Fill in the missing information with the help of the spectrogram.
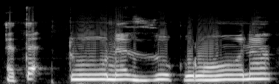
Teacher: اب رو کے اوپر زبر ہے تو رو کو موٹا پڑھیں گے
